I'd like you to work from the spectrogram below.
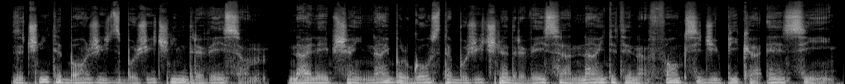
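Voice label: Slovenian, male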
